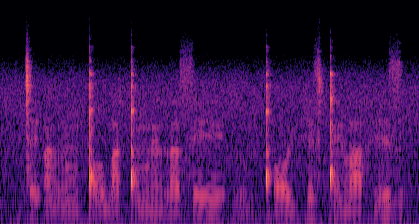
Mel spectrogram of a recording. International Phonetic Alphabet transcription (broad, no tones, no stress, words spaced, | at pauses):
ǀeʔãrõ ǃɔwaǃõ ɾɛ̃rase | ro̤ǃʰɔy̯ hezǃẽβahɪz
